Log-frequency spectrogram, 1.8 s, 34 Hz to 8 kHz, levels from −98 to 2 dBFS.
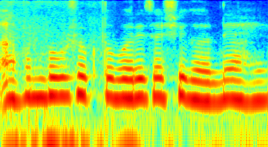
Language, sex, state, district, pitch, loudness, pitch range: Marathi, female, Maharashtra, Solapur, 215 Hz, -12 LUFS, 195-220 Hz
